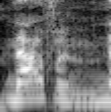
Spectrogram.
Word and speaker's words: Navan: Navan, yeah. – Navan, yeah. Okay, that's the Irish pronunciation, the right pronunciation.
